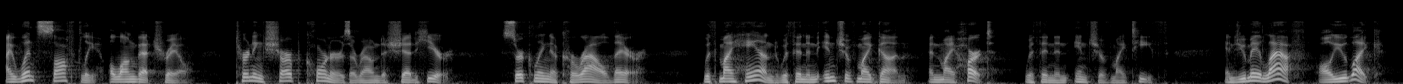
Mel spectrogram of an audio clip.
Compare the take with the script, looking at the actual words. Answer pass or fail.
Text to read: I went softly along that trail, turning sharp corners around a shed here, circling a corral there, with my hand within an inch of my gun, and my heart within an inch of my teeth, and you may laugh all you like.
pass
